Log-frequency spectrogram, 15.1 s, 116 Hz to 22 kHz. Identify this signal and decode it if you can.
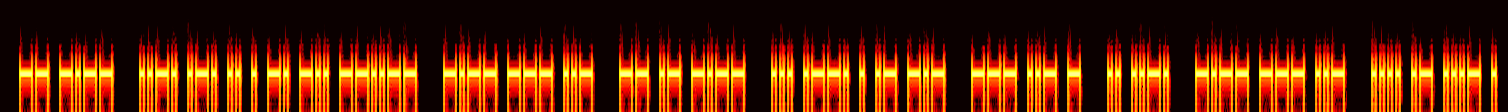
Morse code, heard as a keyed tone, about 30 wpm, 700 Hz. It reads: MY FRIEND, YOU MAY SPEAK OUT IF YOU HAVE
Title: Sentences from Top 1300 Words 30wpm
